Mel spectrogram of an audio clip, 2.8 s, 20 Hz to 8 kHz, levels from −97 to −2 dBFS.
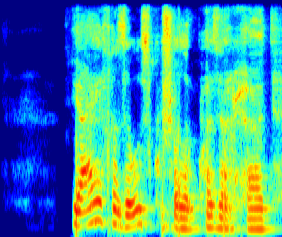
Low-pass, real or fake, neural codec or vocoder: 7.2 kHz; fake; codec, 44.1 kHz, 7.8 kbps, Pupu-Codec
